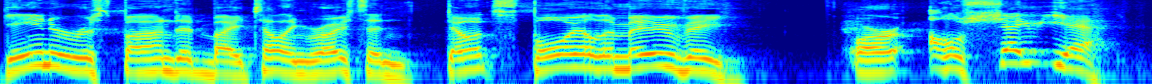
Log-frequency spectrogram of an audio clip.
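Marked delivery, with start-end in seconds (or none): 2.2-5.5 terrible, clumsy put-on Australian accent. Recounting court documents, quoting one man's reply to another, in a bad Australian accent. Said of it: "I know it's a terrible Australian accent".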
